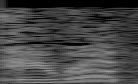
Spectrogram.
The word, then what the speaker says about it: Arab: and it's pronounced Arab, but it's spelled Arab, A-R-A-B.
